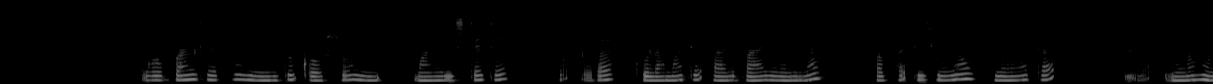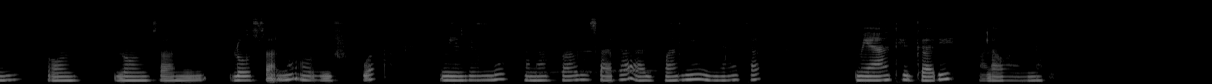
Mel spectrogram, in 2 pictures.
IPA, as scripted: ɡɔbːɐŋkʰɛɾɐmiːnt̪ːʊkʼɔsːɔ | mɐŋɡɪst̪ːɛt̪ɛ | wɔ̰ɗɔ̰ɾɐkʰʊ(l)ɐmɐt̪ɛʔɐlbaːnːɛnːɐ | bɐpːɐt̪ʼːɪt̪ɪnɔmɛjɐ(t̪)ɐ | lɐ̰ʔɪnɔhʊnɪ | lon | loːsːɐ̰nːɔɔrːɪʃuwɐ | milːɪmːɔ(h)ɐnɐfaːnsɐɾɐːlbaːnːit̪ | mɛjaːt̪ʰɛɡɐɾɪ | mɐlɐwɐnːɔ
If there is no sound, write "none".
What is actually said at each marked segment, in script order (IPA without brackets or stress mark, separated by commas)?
l, t̪, h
